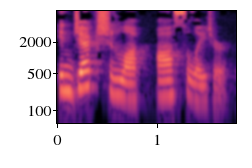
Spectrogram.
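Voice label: "injection-locked oscillator", English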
